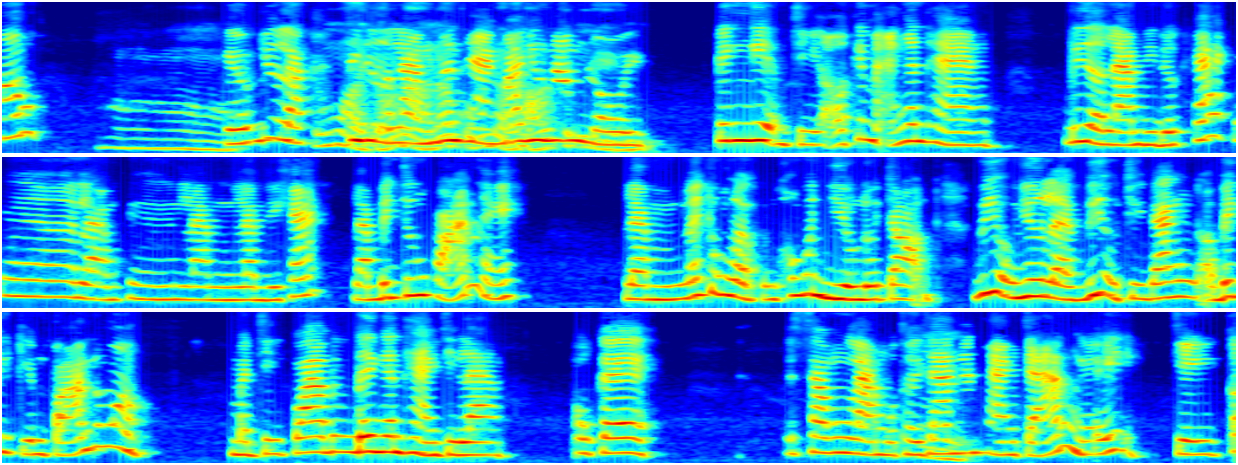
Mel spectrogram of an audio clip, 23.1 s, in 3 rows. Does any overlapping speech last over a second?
Yes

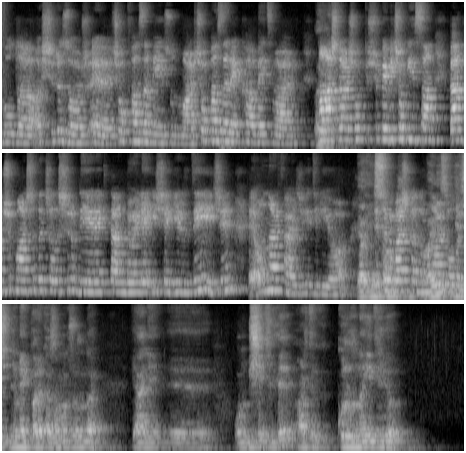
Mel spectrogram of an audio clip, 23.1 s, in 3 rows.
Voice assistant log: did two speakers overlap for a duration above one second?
Yes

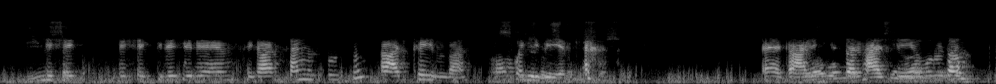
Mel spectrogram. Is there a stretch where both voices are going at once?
Yes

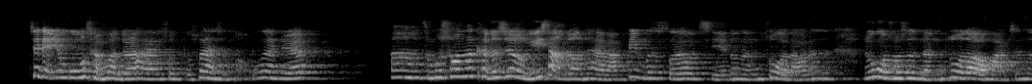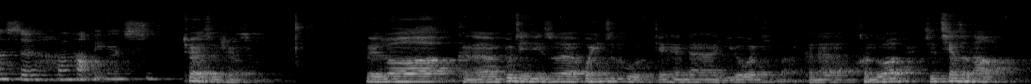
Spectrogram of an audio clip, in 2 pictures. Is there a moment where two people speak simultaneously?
No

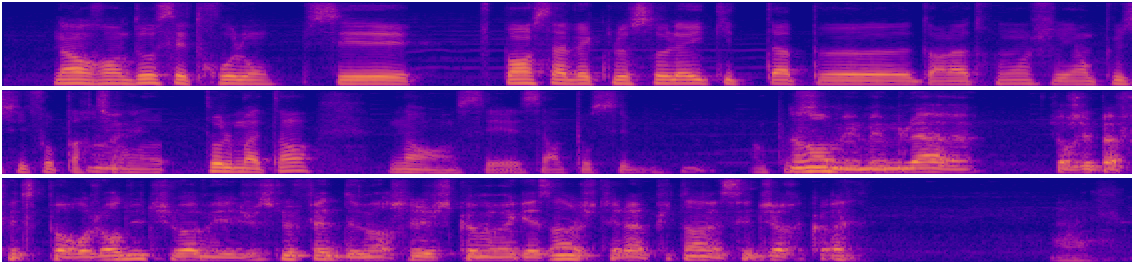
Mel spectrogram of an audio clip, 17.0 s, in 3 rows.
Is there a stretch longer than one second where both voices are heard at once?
No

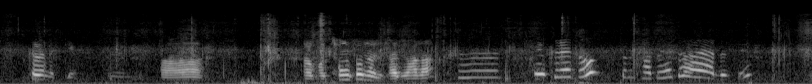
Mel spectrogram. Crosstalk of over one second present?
No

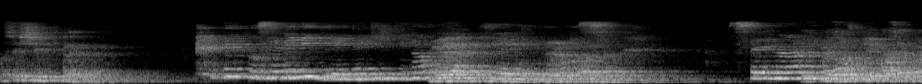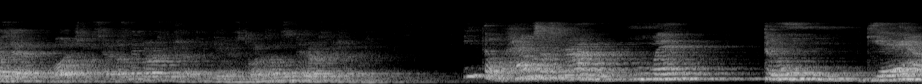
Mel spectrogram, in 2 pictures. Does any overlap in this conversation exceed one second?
Yes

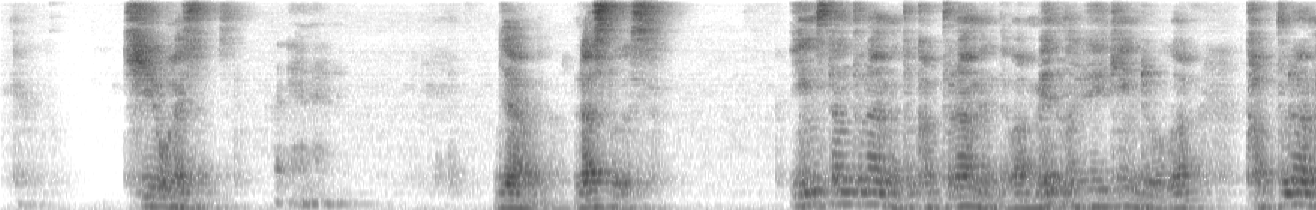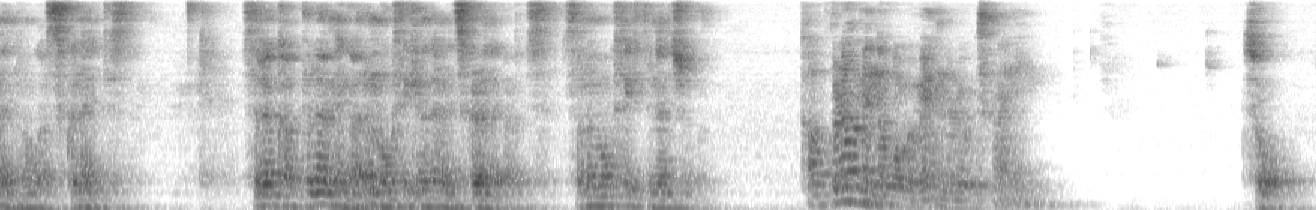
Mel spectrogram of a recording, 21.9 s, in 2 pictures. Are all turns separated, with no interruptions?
Yes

